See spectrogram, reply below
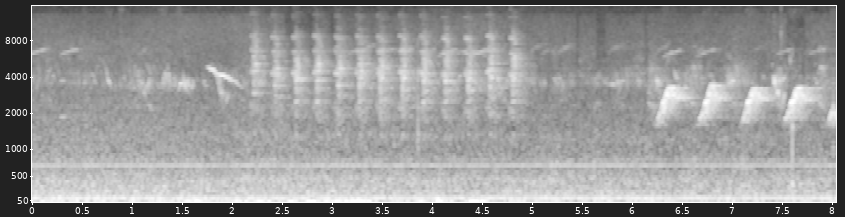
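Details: Black-backed puffback calling in the morning near an African waterhole on 19 October, a run of sharp, rapid clicks then several quick buzzy chirps, over a steady mechanical hum.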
